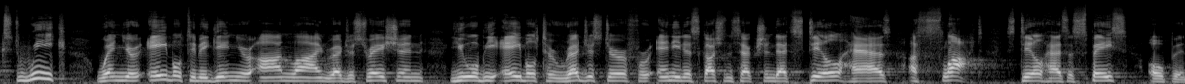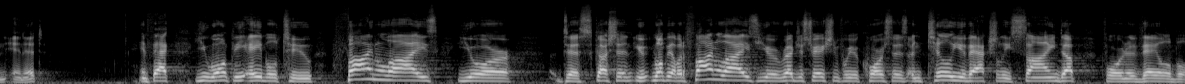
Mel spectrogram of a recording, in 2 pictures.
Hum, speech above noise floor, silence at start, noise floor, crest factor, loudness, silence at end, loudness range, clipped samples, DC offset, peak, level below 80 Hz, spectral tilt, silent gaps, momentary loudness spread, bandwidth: none; 32 dB; 0 s; -52 dBFS; 14 dB; -20 LUFS; 0 s; 3 LU; under 0.1%; under 0.1%; -6 dBFS; -52 dBFS; -6 dB/octave; none; 9 LU; 14.5 kHz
